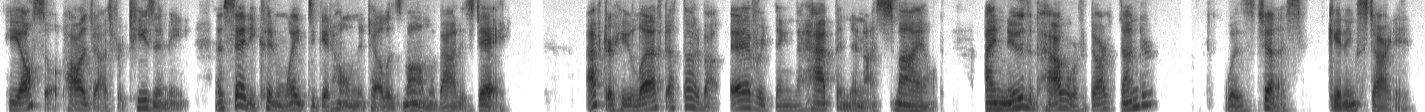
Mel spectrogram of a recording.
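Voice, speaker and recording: A woman teacher reading a picture book aloud to children in an expressive, deliberate storytelling manner. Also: low-pitched, husky.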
